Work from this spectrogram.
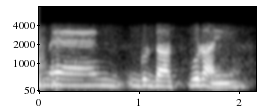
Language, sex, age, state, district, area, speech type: Punjabi, female, 45-60, Punjab, Gurdaspur, urban, conversation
